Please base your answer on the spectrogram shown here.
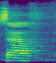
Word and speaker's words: South: and West, yeah North, South, East and West, yeah I'm sure you knew this already, now be careful when you pronounce these words, North and South, both end in TH, TH, okay now this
